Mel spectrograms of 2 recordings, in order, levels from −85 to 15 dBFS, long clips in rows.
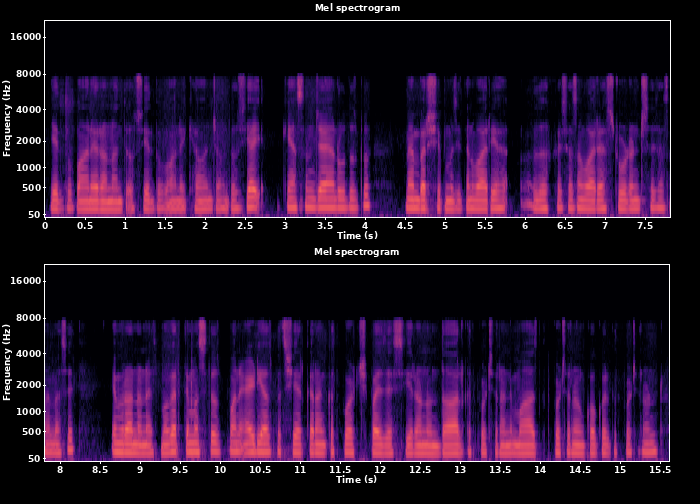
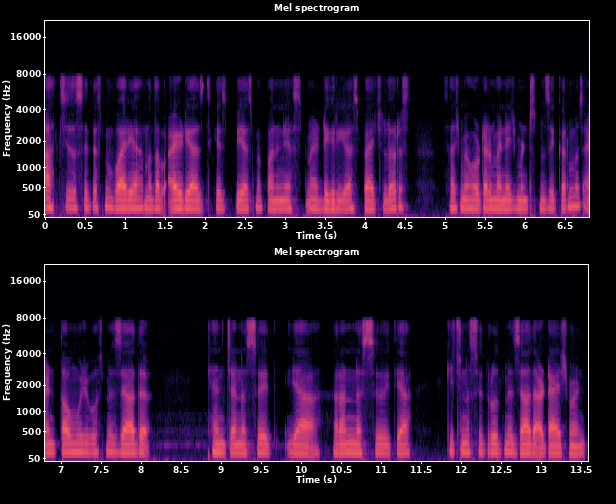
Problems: none marked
